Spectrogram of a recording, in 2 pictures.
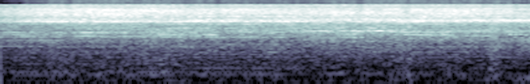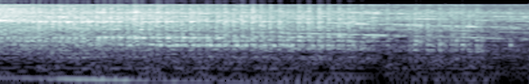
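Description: Small bandsaw ripping yew into thin back panels, a loud continuous buzzing cut that holds steady for the whole stretch with a lower hum entering partway through.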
